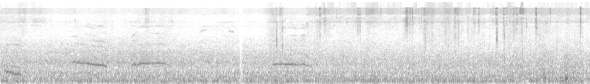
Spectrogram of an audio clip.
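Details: A dog named Simkong whines on a first walk, which turns out to be a visit to the animal hospital: three short, high, arching whimpers in quick succession early on, then quieter, against constant low indoor hum.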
